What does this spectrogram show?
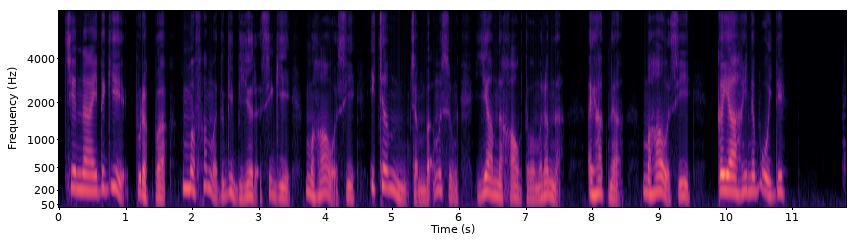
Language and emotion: Manipuri, disgusted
